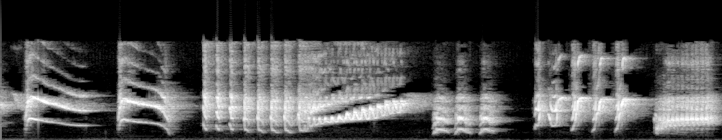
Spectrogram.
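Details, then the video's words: Asian pied starling lure song for training: two arched whistles, then a long buzzy rattling trill, harsh bursts and a final rasp, clear and close. "PANCINGAN JALAK SUREN GACOR FULL ISIAN"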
